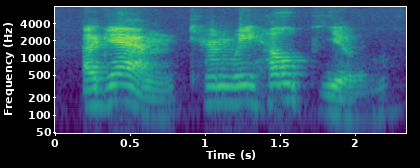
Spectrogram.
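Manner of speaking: slow, high, drawn-out, annoyed and angry.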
